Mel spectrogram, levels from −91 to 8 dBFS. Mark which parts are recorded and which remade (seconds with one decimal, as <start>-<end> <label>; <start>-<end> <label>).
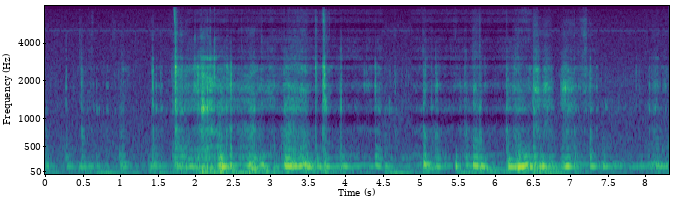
0.0-1.9 recorded; 1.9-4.5 remade; 4.5-4.9 recorded; 4.9-6.5 remade; 6.5-8.3 recorded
